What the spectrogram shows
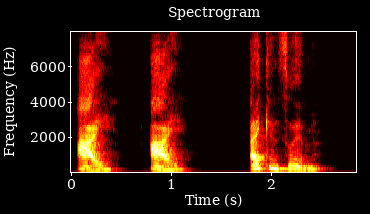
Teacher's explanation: lo sigue un verbo o cuando no lo sigue un verbo Entonces el acento va en el sujeto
